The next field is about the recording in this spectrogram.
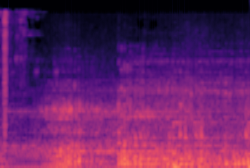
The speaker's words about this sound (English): A tiger's on the loose, but Chuck has no idea, until he feels something right behind him.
